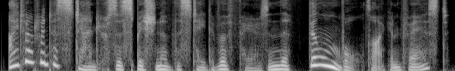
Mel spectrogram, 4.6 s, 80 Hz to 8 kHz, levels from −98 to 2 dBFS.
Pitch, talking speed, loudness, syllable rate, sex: 170 Hz, 210 wpm, -22 LUFS, 5.7 syllables/s, female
